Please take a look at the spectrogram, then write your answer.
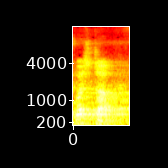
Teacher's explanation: So that bus stop, there are two syllables, so that stress is on their first syllable. And here, irrespective of kinds of syllables, if it is a compound word, there stress is on first syllable.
